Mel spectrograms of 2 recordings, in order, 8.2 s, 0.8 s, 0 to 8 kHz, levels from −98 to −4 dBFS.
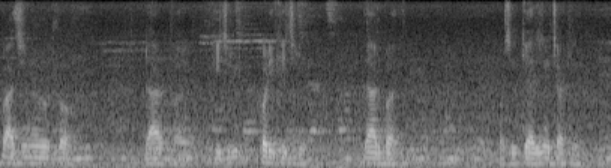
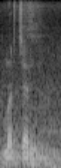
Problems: constant background noise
